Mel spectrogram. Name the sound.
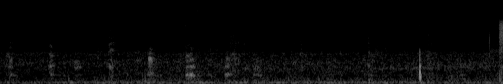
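dog panting and walking off leash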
